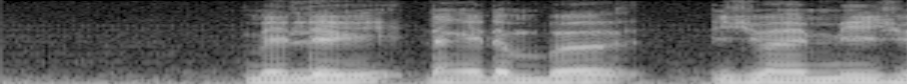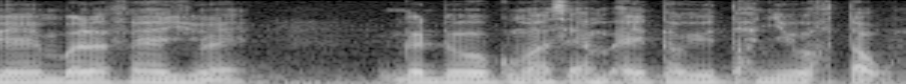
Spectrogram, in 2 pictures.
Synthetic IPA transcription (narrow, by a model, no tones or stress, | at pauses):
meleɡidɐŋajdɐmbə | ʒuɛ̃miʒuɛ̃mbɐlɐfɛ̃ʒuɛ̃ | ŋɡɐdoɡokumasɛɐmɐjtawjutɐxɲiwɐxtaw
